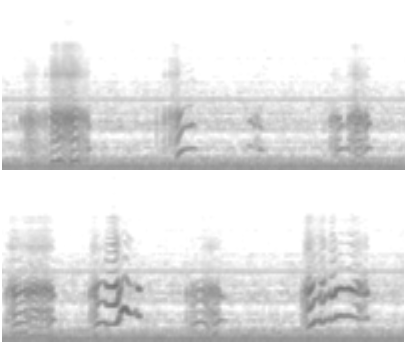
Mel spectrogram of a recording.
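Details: Seven-week-old baby boy making short grunts, squeaks and soft whimpers while sleeping over a low hum; pediatrician said these sleep noises are normal.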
